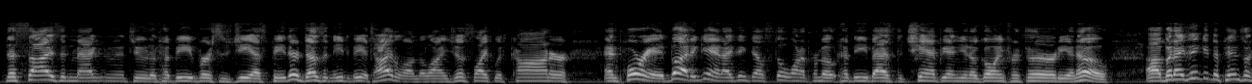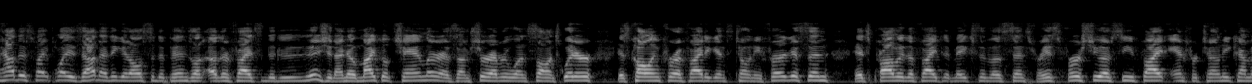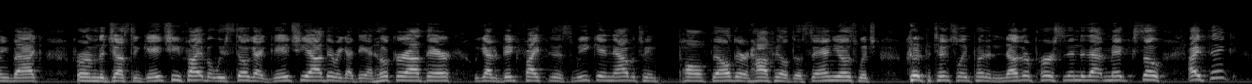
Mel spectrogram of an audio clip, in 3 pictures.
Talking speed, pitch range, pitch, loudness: 240 wpm, 155-180 Hz, 165 Hz, -29 LUFS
